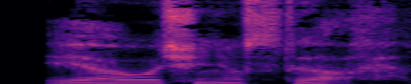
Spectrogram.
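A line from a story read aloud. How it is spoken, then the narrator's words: Sigh. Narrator (Russian): вздохнул Мэтью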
